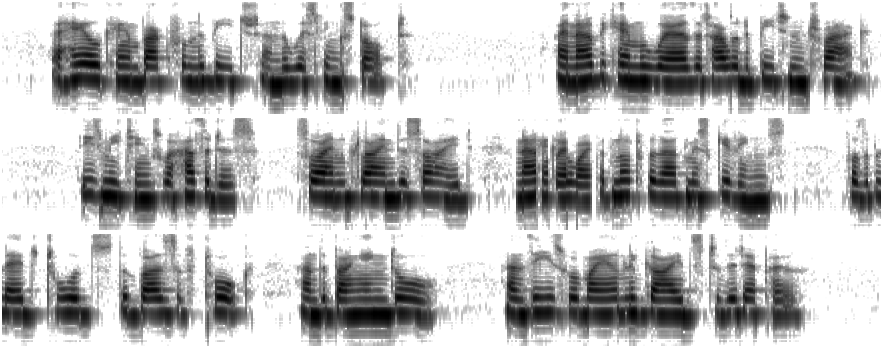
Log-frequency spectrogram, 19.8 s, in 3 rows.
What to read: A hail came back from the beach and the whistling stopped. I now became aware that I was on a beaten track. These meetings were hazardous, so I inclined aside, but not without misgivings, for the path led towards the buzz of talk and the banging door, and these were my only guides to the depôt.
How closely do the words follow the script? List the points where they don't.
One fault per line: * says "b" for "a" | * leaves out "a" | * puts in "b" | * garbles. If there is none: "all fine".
* leaves out "was"
* garbles
* leaves out "path"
